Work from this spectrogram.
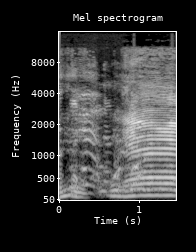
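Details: Cattle at Ambari haat, a cattle market in Dinajpur, where improved-breed dairy cows and calves are sold. After brief, rougher vocal sounds, a low, steady, droning moo holds firm to the end.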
